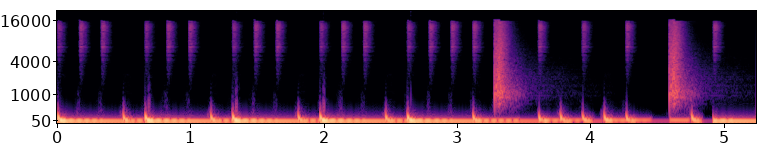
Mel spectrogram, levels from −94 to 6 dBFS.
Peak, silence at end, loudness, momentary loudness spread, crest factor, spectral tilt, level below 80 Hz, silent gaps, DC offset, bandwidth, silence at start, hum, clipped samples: 0 dBFS; 0 s; -18 LUFS; 7 LU; 14 dB; -5.5 dB/octave; -14 dBFS; none; under 0.1%; 15.5 kHz; 0 s; none; under 0.1%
